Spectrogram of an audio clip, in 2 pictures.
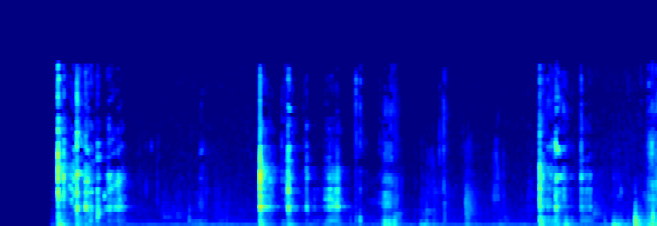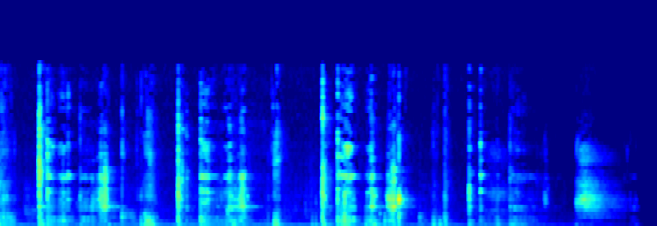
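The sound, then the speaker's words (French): Cutlery scrapes and clinks against dishes in a steady, irregular clatter as a person eats breakfast, mixed with some crunchy chewing. No one speaks. “Il prend son petit-déj.”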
